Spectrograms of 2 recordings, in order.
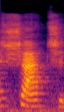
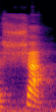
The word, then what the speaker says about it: chat: Não é chat também, tá? Gato é chá. Chá. Se pronuncia igual o nosso chá de tomar mesmo.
